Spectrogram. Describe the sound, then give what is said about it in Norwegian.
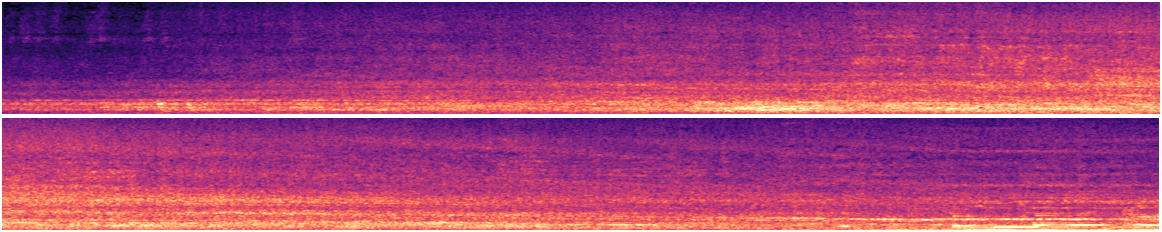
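An Oslo metro (T-bane) train rumbles steadily along the track just past Veitvet station, its noise swelling after a few seconds, with a whining motor tone that drops in pitch near the end and a low hum as it slows. “Like etter Veitvet stasjon er det et vende- og parkeringsspor for T-banetog.”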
